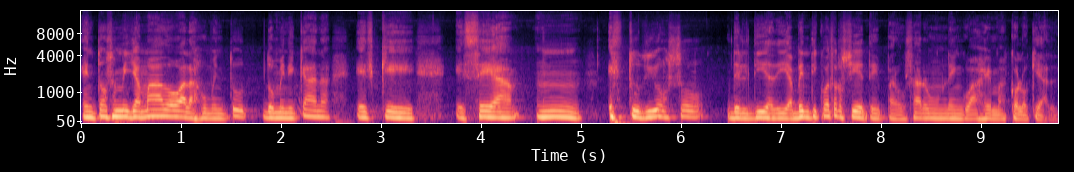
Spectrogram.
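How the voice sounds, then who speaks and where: The recording is very clean with a silent background, as a man talks in an unremarkable speaking voice at medium pitch. He goes at a fairly slow pace, with ordinary pitch variation. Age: 60s. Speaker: economist. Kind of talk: interview.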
